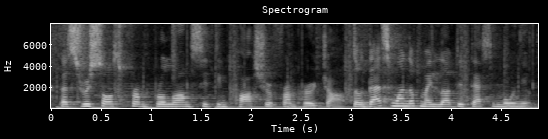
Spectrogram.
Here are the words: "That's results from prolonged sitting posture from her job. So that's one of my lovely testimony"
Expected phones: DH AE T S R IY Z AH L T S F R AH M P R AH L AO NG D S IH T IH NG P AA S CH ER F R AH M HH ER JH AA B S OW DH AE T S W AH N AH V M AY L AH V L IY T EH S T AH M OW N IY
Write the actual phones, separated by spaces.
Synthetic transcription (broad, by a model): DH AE T S R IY S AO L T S F R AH M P R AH L AO NG S IH T IH NG P AA S CH ER F R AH M HH ER JH AA B S OW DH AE T S W AH N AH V M AY L AH V L IY T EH S T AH M OW N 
